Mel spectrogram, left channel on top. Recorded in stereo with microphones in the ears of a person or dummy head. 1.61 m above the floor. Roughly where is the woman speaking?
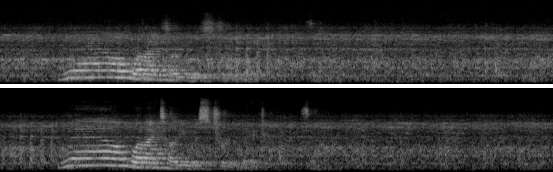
Right.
